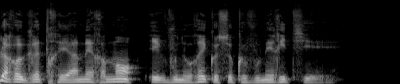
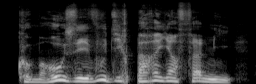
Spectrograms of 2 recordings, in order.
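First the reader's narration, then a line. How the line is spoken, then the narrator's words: Exclaiming. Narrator (French): s'écria Vixen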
